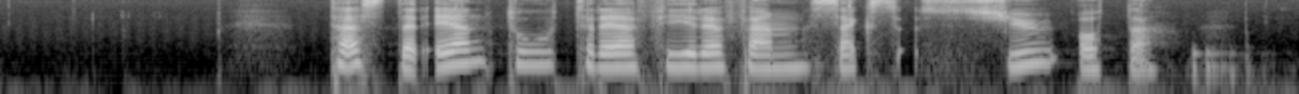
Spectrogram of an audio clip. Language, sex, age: Norwegian, female, 34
